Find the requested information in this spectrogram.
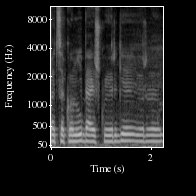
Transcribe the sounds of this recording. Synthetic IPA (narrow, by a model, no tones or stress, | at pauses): ɐt̪sɐkoːmʲiːbʲɛɐɪʃkʊɪɾʲɡʲɪɪr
